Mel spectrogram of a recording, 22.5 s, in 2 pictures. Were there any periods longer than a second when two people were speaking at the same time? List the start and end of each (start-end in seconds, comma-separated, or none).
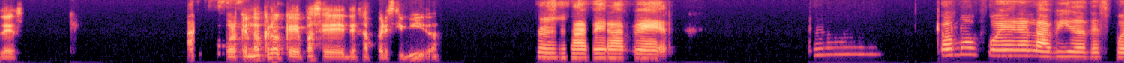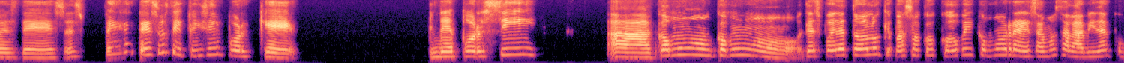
none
